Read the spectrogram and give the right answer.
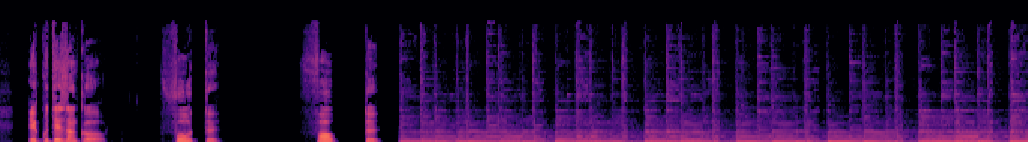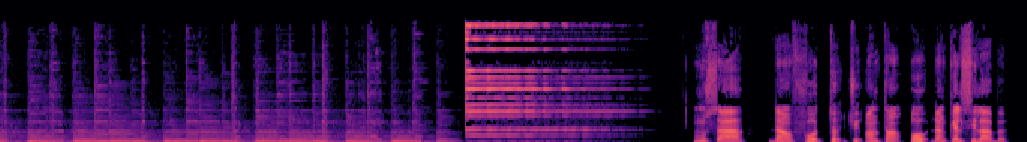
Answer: Monsieur, dans faux, la première syllabe.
